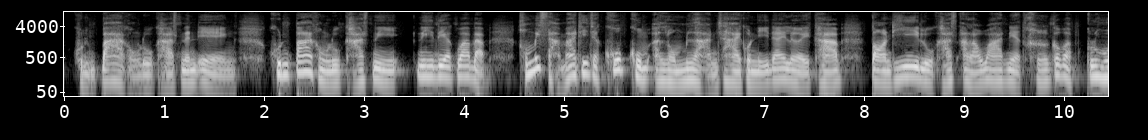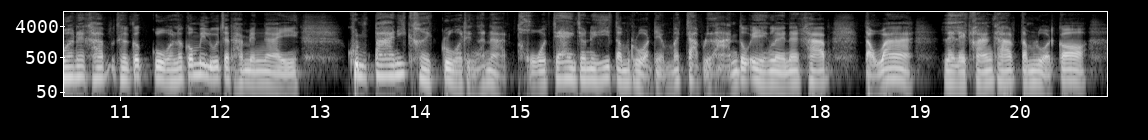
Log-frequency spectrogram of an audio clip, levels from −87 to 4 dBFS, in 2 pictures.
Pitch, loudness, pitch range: 115 Hz, -17 LUFS, 105-140 Hz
